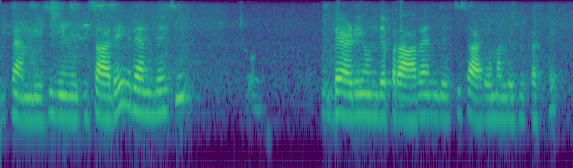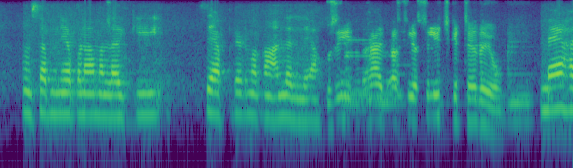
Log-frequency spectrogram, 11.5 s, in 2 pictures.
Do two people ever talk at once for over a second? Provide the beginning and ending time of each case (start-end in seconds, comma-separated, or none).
none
